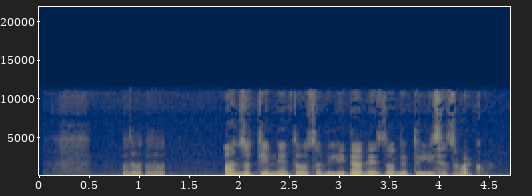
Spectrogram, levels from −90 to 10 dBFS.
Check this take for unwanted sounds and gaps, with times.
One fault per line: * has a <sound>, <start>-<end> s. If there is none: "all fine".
* has a laugh, 0.8-1.3 s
